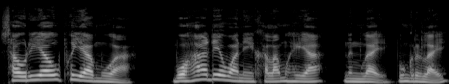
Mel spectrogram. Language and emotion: Bodo, neutral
